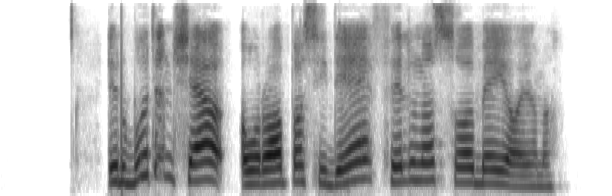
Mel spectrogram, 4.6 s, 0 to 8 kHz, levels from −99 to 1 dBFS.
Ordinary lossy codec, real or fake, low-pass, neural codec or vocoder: AAC, 48 kbps; fake; 7.2 kHz; codec, 24 kHz, 0.9 kbps, WavTokenizer, medium speech release version 1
